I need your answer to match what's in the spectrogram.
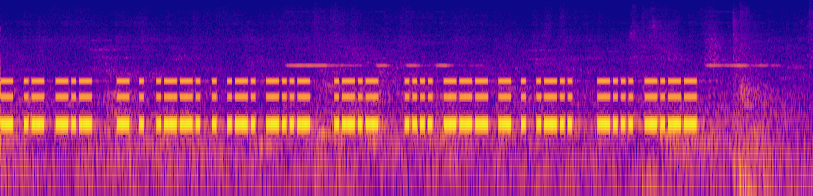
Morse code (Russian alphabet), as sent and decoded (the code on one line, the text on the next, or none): … / - . .--. . .-. -..- / .-.- / .... --- - . .-.. / -... -.--
… ТЕПЕРЬ Я ХОТЕЛ БЫ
